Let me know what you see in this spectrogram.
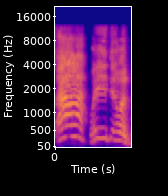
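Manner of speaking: sudden put-on shriek, very high-pitched and shrill. Retelling how a partner reacted to the pantry: imitating someone screaming. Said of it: "All of a sudden she screams".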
